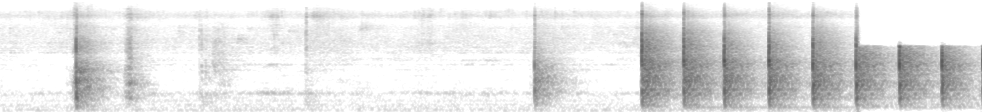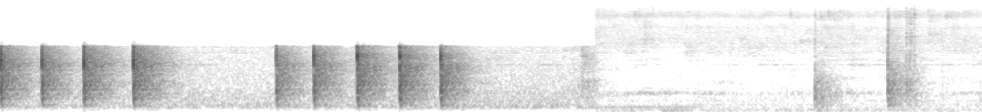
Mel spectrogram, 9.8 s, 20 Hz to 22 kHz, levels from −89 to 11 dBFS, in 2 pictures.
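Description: From 4.30 s to 7.90 s the sound turns dull and boxy, with nothing above 4 kHz and a new noise floor sitting roughly 35 dB below the signal. The switch happens with no gap and no clear change in level. This is likely an input switched to a poorer device. On a spectrogram the upper band is cut off flat at 4 kHz for that stretch.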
